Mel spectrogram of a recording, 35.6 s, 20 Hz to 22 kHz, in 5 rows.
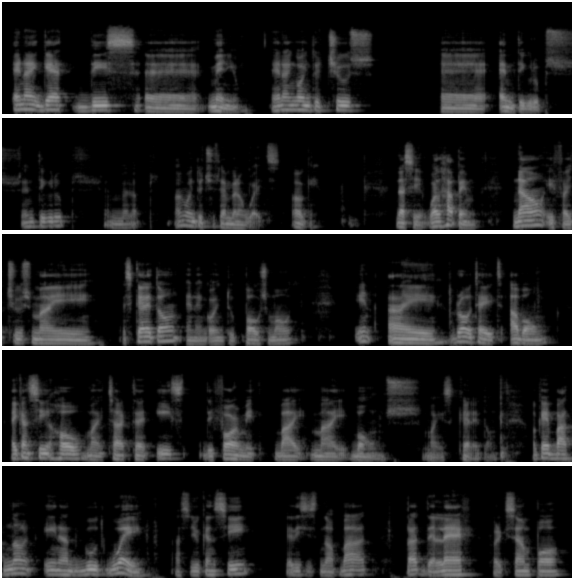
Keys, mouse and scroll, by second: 12.4-17.2 right drag, 17.2 click, 18.2-20.1 right drag, 19.9 r, 28.4-29.5 right drag, 29.7-31.9 right drag, 33.2-34.5 right drag, 33.4 r, 34.6 right drag.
